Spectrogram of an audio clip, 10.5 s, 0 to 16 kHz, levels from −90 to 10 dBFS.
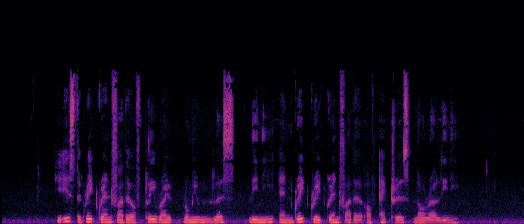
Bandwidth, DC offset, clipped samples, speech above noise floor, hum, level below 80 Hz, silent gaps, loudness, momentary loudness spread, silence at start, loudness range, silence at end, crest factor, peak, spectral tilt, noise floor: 11.5 kHz; under 0.1%; under 0.1%; 32 dB; none; -74 dBFS; none; -30 LUFS; 9 LU; 1.15 s; 5 LU; 1.3 s; 16 dB; -14 dBFS; -6 dB/octave; -61 dBFS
